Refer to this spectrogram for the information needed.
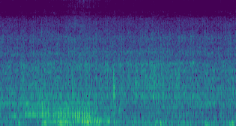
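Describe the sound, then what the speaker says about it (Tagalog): A motorbike engine hums steadily near a river at night, swelling briefly as it passes by and then settling into a low, continuous drone with faint background noise. "Ayan, may motor."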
